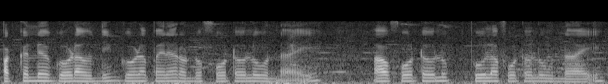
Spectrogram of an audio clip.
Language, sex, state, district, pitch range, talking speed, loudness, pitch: Telugu, male, Telangana, Hyderabad, 145-155 Hz, 150 wpm, -21 LUFS, 145 Hz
